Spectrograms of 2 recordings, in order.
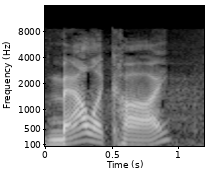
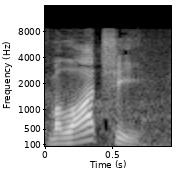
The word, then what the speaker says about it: Malachi: I want you to go to the last book of the Old Testament, the book of Malachi, or sometimes pronounced Malachi.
